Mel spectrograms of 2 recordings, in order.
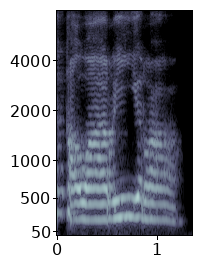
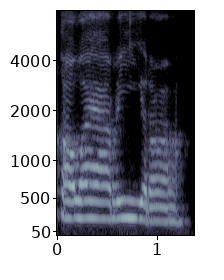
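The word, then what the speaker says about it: قوارير: When I stop, I say qawarira. When I continue, qawarira, qawarira.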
